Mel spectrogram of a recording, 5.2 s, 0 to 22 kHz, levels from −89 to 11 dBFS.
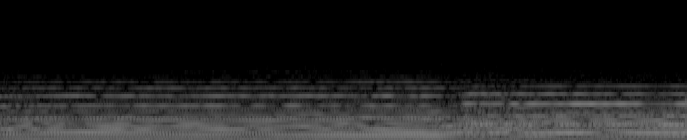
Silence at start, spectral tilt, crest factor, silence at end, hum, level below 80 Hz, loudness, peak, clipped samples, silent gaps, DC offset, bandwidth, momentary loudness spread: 0 s; -10 dB/octave; 14 dB; 0 s; none; -62 dBFS; -45 LUFS; -32 dBFS; under 0.1%; none; 0.2%; 12.5 kHz; 4 LU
